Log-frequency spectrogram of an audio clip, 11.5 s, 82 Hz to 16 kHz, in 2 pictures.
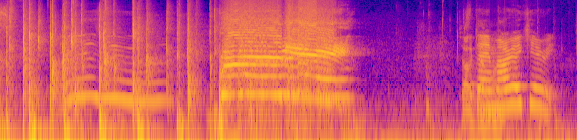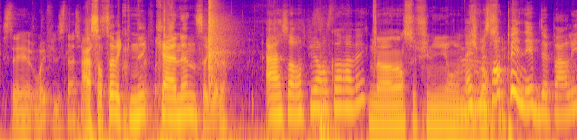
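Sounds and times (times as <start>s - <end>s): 
sharp uneven hand clapping: 0.0s - 3.0s
speech: 4.6s - 11.5s.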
